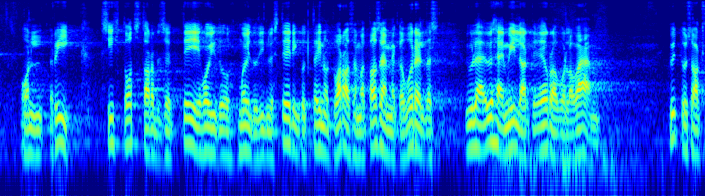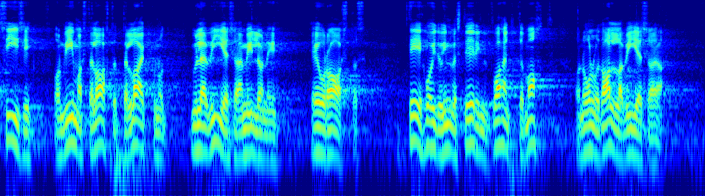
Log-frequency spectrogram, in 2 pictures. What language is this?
Estonian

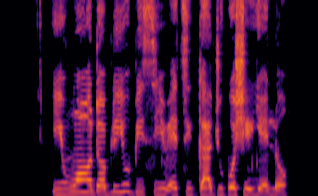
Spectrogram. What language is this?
Yoruba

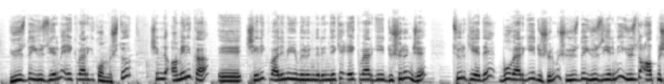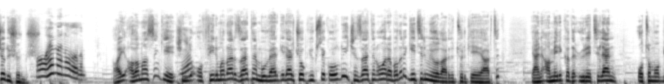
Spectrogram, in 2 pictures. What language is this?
Turkish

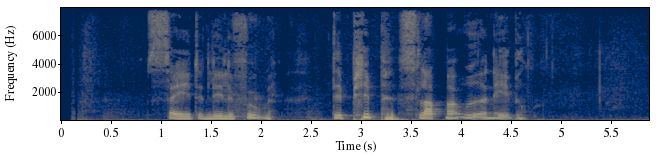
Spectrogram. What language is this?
Danish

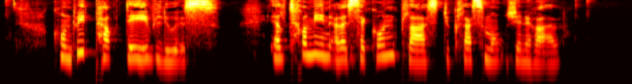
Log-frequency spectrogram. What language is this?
French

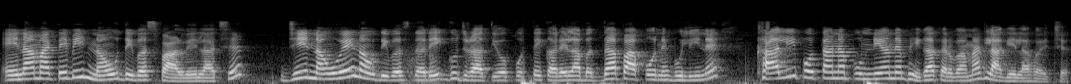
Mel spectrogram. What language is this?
Gujarati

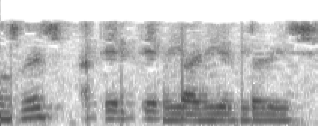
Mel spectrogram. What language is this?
Gujarati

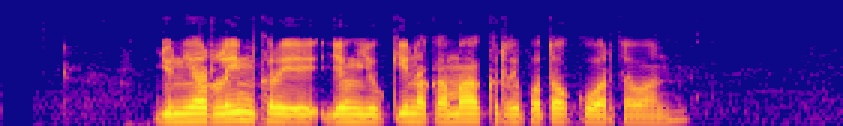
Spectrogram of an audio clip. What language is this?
Sundanese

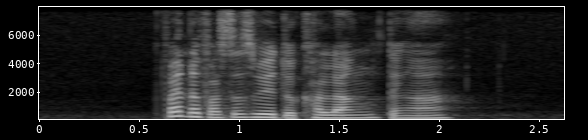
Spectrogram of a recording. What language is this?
English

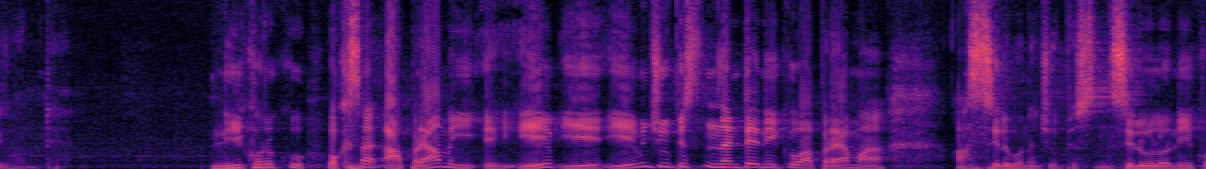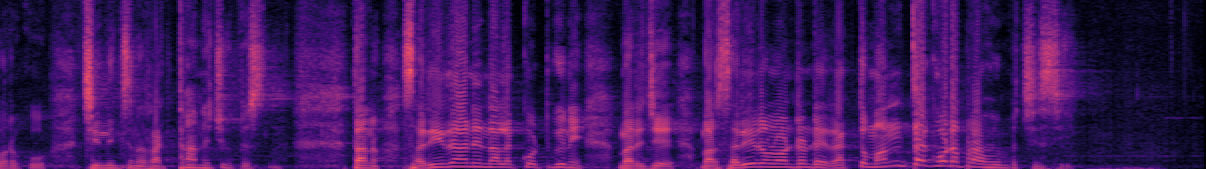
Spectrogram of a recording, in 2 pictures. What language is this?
Telugu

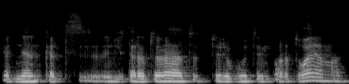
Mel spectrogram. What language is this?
Lithuanian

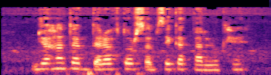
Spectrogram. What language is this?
Urdu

